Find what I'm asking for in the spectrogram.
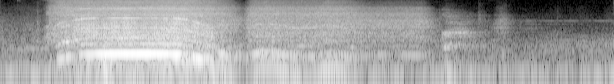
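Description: A power drill drives screws into a box sash window frame during a rebuild, with one long whirring burst followed by a shorter one, close and loud, with brief speech as it winds down.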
